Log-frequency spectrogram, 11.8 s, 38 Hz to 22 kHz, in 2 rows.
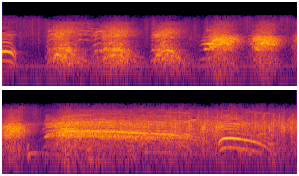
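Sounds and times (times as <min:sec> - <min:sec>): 
group of voices shouting a rhythmic chant: 0:00.9 - 0:09.0
group cheering and yelling excitedly: 0:00.9 - 0:11.3.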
